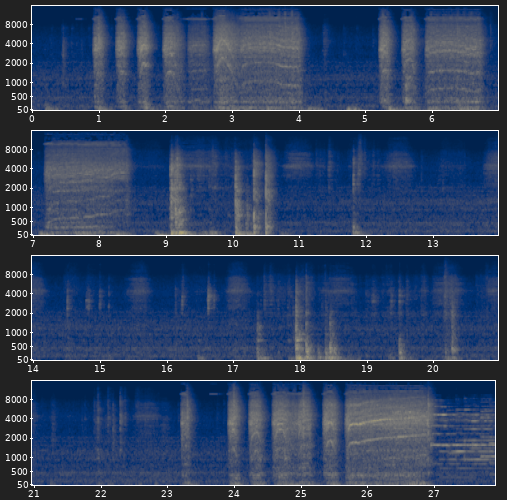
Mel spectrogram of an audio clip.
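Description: Hand-held power tool running in short bursts of a second or two, its motor whine rising and falling in pitch. Sharp knocks of wood come between the bursts, with a quieter stretch in the middle.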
